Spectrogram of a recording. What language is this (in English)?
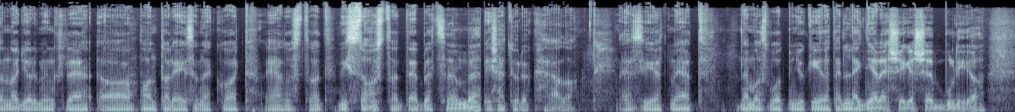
Hungarian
